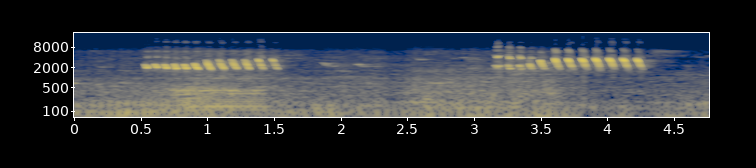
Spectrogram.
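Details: Morning song of a sooty-headed bulbul, played to lure wild birds: two bursts of rapid, evenly spaced chips, each rising slightly in pitch over about a second, separated by a quiet pause.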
